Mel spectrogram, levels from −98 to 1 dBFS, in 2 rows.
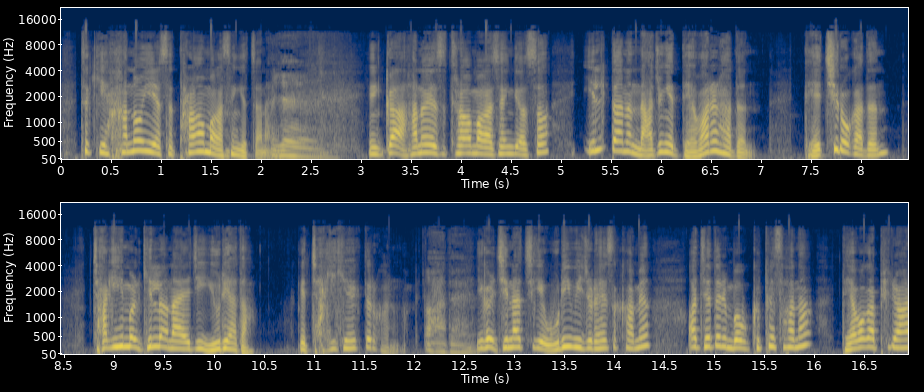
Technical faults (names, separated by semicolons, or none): resampler restarted on every block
